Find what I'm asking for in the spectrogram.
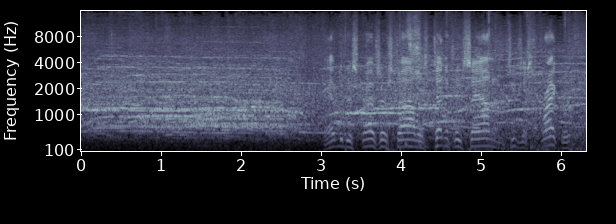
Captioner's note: cheers and applause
